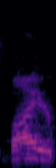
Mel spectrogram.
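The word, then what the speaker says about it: Bayer: during his administration and in German is pronounced buyer by the way kind of like the racetracks if you see the buyer number he's German um but it's buyer pronounced bear in American but they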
